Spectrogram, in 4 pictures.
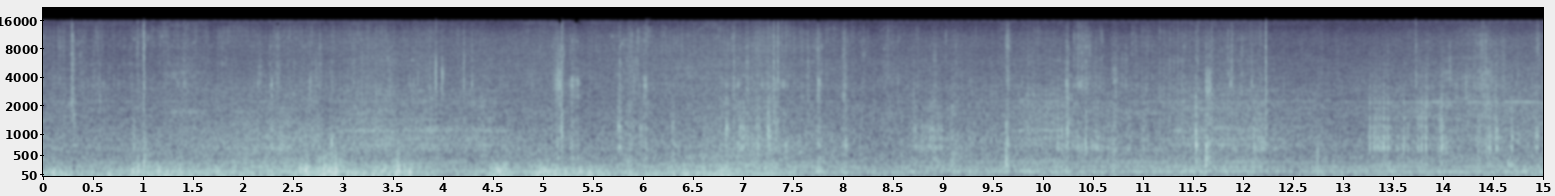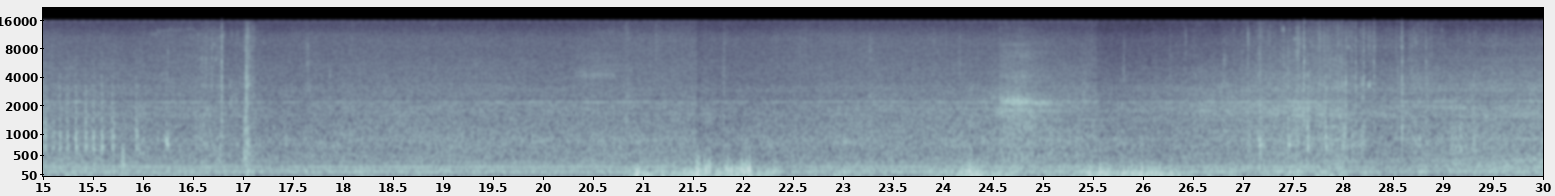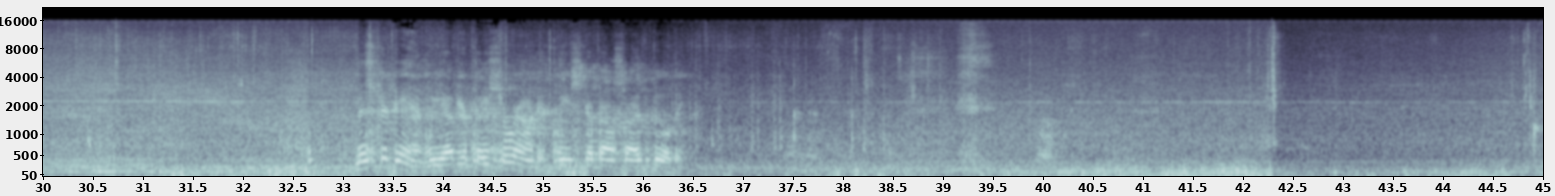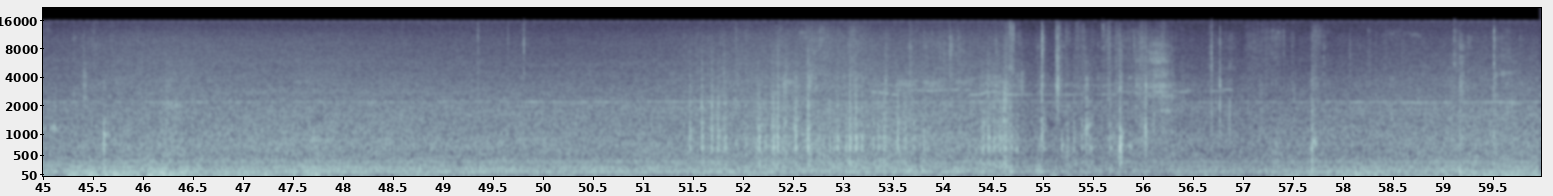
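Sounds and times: wind rumbling on microphone: 0.0s - 19.0s, 19.9s - 59.9s.

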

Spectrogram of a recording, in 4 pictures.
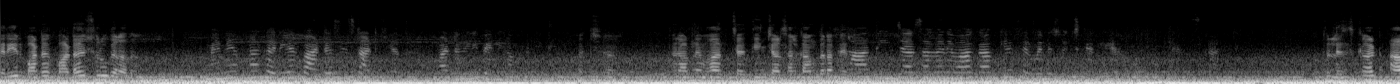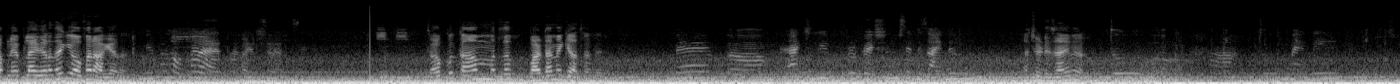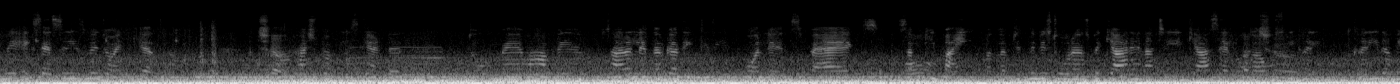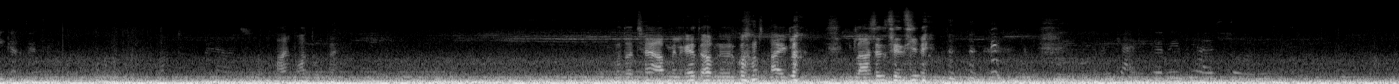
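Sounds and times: car engine and road rumble: 0.0s - 55.9s.

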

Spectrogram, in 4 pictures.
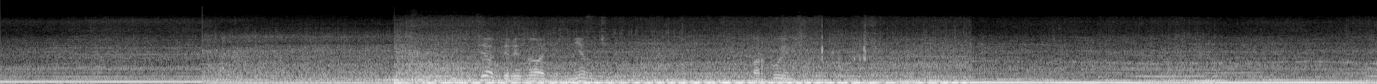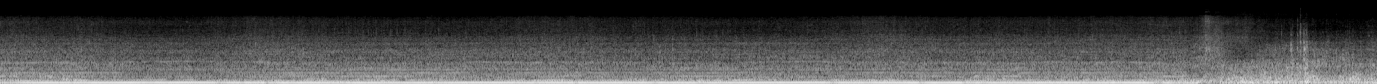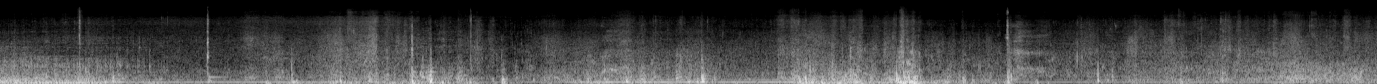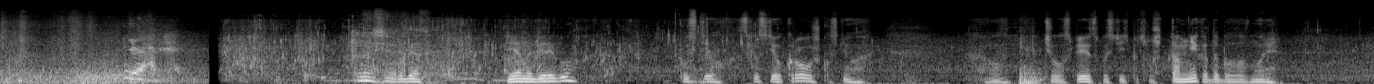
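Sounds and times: outboard motor running: 0.0s - 49.3s
water knocks and splashes: 25.6s - 42.4s, 43.5s - 50.3s, 51.4s - 52.5s.

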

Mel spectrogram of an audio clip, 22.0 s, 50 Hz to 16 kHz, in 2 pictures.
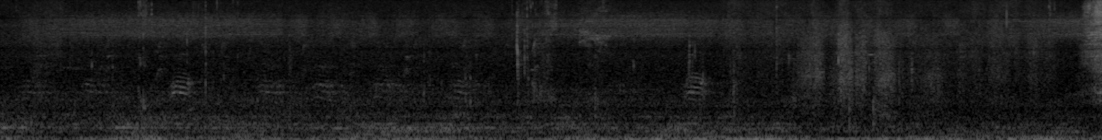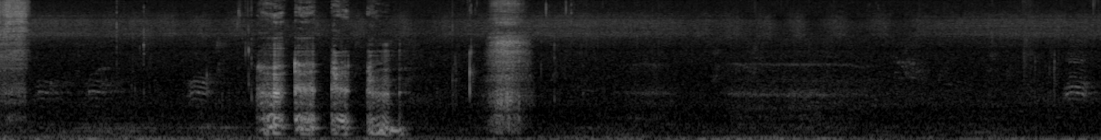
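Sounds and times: low room hum: 0.0s - 22.0s
woman coughing: 13.6s - 15.1s.

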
